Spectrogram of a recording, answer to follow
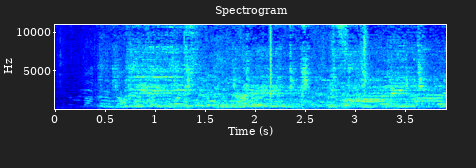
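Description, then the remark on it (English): Dense crowd chatter fills the busy Kwalisel bus terminal on Nachivubo Road, where huge festive-season crowds of travelers with luggage scramble for bus seats; many overlapping voices blend into a steady, loud hubbub with occasional sharper clatters and shouts rising above the babble. “At Kwalisel bus terminal on Nachivubo Road, it is nearly impossible to walk through the huge crowds as travelers with huge luggage of foods and furniture scramble for seats in buses.”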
